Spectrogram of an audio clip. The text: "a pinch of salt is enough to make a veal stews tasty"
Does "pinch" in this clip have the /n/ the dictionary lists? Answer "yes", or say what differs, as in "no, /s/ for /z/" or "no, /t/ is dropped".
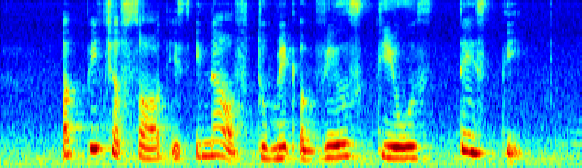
no, /n/ is dropped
